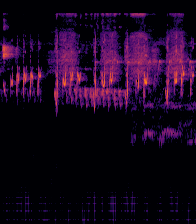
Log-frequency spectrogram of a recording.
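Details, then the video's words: Combination fill-in song of a long-tailed shrike for training kept birds: rapid clusters of high chirps and trills, partly overlapping, with a scratchy texture and brief pauses between bursts. "Cendet Manapun Bakalan Langsung Nyaut Dengar Suara Isian Kombinasi Cendet Cendet ini"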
